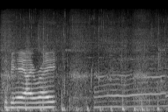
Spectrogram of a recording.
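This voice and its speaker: A man's voice: high-pitched, steady tone, over music, rough recording. A man streaming a tactical shooter, chatting casually and giving callouts with lots of fillers. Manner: rambling, halting with fillers. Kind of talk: casual gameplay chat and callouts. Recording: loud gunfire and game sounds behind.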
